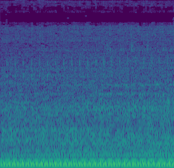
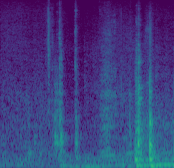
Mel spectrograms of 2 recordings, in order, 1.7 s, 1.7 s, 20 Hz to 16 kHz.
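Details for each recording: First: 1988 Daihatsu Hijet mini truck after refueling (it had run out of fuel) and carburetor tuning: even, steady low putter with no misses or stumbles; normal idle. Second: 1988 Daihatsu Hijet mini truck, left sitting for years: the starter churns slowly and unevenly and the engine never catches. The battery seems too weak, so a jump box is hooked up next.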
